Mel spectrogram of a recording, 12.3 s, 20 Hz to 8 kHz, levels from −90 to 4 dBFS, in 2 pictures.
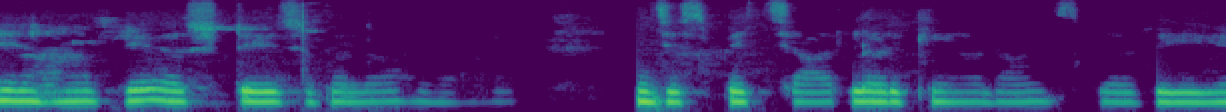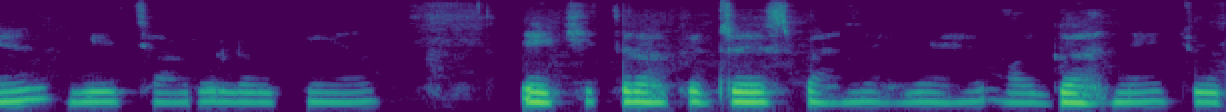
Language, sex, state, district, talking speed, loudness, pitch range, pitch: Hindi, female, Bihar, Gaya, 140 wpm, -28 LUFS, 210-220 Hz, 215 Hz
